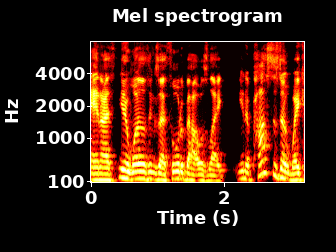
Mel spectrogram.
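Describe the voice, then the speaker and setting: A man speaks with a New Zealand accent. His intonation stays fairly even. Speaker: tech company founder and ministry organization CEO. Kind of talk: podcast interview.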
